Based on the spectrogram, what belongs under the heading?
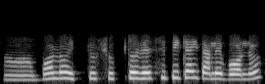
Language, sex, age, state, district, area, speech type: Bengali, female, 60+, West Bengal, Kolkata, urban, conversation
